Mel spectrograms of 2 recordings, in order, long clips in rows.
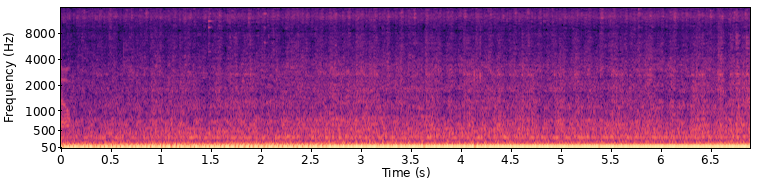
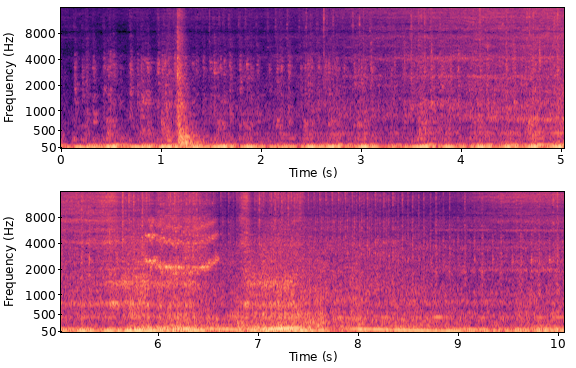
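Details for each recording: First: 1967 International 1200 truck driving slowly after carburetor rebuild: deep steady even rumble, no knocks or misses, running like a sewing machine. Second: 1967 International 1200 truck engine idling, donut exhaust gasket possibly still leaking: light quick ticking clatter over the low rumble; lifter clatter.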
